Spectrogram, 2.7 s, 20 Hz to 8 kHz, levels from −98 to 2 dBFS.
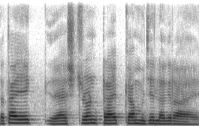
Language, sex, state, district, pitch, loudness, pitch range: Hindi, male, Maharashtra, Aurangabad, 195 Hz, -17 LUFS, 180-215 Hz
